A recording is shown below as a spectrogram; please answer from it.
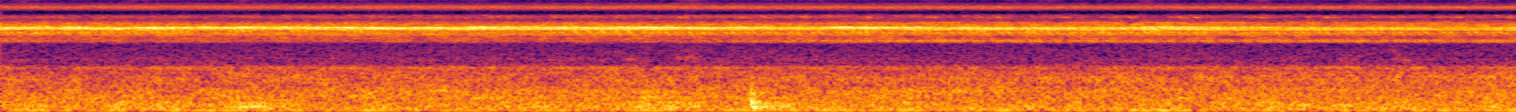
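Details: Grass insects on a summer night, a steady high shimmering trill held around a single bright pitch band, unbroken throughout, with faint low rustling hiss beneath.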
